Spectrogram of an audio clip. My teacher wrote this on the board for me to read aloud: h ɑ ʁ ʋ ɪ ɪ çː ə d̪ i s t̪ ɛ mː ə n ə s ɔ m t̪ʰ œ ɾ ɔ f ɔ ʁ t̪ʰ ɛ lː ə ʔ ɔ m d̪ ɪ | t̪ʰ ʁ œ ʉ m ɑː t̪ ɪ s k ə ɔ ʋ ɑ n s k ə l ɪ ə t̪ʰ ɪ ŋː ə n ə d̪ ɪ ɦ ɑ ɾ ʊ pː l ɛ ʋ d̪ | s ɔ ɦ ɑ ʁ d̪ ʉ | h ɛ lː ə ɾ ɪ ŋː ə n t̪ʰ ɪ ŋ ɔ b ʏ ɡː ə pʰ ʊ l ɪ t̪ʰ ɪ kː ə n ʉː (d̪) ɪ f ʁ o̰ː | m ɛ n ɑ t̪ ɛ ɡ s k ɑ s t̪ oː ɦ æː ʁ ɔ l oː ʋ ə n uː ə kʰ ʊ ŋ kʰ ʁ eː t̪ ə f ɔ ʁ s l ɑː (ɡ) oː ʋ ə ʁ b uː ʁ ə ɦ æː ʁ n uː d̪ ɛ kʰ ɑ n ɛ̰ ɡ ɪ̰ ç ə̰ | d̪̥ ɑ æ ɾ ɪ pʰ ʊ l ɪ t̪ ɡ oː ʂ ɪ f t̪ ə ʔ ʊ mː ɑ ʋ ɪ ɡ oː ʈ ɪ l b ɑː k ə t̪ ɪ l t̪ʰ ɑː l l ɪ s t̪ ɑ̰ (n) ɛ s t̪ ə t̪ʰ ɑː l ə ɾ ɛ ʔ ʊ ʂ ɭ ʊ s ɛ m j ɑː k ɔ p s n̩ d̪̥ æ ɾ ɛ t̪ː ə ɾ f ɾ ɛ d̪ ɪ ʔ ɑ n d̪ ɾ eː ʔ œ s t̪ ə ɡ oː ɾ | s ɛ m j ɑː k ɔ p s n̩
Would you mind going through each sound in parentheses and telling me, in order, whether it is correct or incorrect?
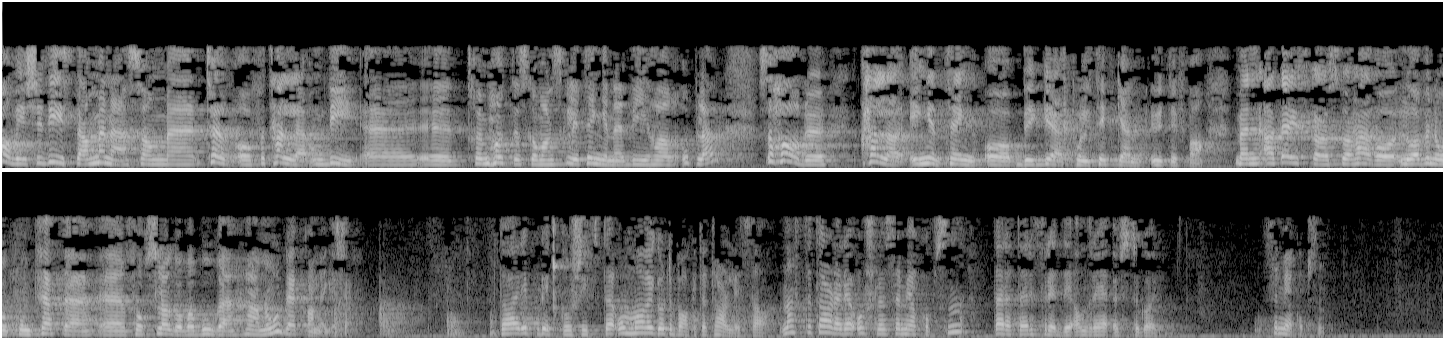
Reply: incorrect: t̪, correct, correct

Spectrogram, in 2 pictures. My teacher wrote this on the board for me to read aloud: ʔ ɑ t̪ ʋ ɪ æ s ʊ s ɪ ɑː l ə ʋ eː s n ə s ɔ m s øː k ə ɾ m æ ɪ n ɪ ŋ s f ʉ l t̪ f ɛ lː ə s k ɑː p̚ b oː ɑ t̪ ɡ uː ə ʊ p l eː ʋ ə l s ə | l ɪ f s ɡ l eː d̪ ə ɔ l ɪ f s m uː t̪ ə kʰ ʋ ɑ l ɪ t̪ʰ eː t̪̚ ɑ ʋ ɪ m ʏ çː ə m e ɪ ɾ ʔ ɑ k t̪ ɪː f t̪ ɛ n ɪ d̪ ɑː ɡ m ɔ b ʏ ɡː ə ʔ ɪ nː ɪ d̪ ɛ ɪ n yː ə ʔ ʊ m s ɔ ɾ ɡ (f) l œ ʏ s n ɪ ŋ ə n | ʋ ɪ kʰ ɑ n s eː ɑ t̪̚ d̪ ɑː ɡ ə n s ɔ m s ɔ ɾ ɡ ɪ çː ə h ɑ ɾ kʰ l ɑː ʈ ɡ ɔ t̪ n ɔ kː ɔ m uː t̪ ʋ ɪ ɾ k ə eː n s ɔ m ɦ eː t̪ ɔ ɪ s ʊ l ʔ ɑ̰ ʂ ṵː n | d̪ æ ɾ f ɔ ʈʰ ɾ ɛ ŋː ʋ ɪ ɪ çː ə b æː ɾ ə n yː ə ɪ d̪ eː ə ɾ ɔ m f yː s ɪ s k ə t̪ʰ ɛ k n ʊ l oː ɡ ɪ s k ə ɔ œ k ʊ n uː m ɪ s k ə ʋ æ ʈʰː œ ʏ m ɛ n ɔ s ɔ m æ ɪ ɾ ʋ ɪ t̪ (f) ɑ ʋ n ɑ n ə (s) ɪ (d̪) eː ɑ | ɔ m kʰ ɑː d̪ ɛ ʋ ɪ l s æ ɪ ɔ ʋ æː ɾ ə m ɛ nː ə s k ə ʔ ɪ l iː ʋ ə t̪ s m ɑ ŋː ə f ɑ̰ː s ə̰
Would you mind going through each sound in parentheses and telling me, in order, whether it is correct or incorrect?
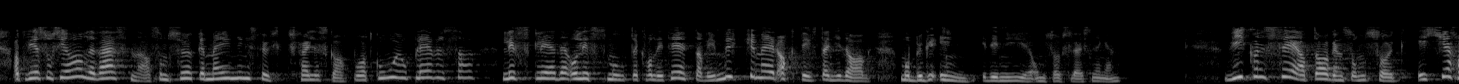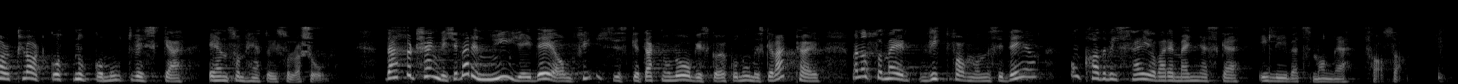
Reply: incorrect: s, correct, correct, correct

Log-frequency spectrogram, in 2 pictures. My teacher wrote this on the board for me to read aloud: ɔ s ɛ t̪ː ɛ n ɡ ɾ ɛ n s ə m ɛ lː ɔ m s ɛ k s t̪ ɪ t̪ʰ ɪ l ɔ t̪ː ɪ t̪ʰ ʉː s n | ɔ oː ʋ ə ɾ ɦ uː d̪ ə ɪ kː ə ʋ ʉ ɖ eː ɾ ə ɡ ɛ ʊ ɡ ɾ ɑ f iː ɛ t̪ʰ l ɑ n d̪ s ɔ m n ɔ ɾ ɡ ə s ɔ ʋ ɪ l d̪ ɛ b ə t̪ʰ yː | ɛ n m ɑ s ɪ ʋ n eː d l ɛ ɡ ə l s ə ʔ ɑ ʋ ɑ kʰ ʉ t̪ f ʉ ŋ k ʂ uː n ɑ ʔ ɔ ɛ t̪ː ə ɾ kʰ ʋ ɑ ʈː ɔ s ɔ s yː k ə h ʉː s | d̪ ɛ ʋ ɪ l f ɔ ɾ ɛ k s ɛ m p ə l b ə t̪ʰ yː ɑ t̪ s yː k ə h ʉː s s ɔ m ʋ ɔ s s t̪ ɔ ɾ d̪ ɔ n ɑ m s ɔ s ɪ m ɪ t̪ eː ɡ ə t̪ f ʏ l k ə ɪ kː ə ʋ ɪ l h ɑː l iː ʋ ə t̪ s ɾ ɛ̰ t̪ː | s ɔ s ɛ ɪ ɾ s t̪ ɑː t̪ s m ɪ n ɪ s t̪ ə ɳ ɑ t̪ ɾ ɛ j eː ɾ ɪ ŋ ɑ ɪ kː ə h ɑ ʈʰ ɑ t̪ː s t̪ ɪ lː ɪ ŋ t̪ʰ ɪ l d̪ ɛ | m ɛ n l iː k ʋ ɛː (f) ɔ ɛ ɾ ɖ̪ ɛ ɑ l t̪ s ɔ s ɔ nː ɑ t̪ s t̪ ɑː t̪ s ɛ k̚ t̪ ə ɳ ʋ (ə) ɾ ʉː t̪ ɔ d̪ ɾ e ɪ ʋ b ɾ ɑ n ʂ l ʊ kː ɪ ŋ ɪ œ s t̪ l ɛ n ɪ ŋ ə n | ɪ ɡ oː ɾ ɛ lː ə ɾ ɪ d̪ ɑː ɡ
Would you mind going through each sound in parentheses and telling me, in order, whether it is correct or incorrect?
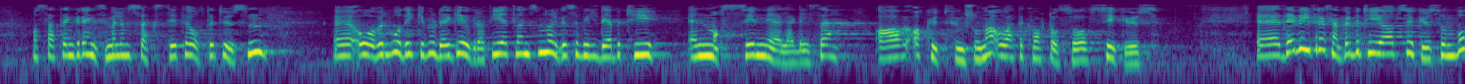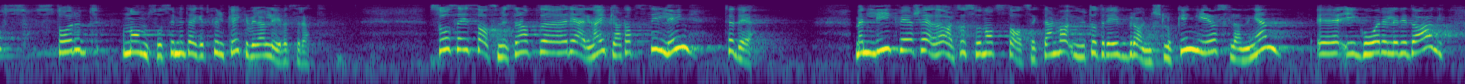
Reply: incorrect: ʂ, incorrect: ɑ

